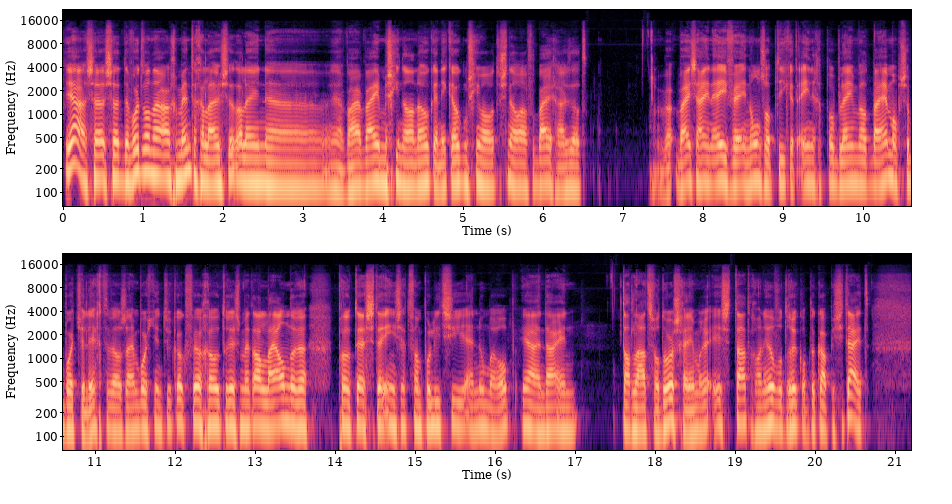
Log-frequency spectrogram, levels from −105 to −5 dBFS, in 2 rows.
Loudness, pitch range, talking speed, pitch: -21 LUFS, 120-140 Hz, 235 wpm, 130 Hz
